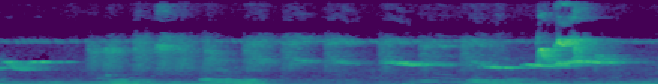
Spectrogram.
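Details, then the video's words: White-rumped shama in cungkok style for tutoring: a whistled note, then soft chattering and scratchy phrases, ending in a loud bright burst of high notes, low hum underneath. "Cungkok ‼️ Masteran murai Batu"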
